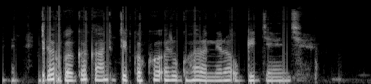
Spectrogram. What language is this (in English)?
Kinyarwanda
